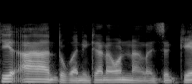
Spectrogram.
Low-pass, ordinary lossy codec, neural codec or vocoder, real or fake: 7.2 kHz; none; codec, 16 kHz, 1 kbps, FunCodec, trained on Chinese and English, 50 frames a second; fake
